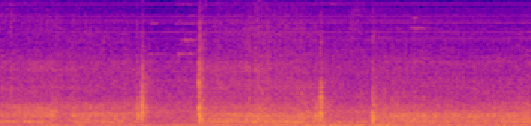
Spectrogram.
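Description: A skateboard clacks as it lands on the road.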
